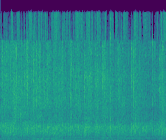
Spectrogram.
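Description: A church congregation breaks into loud, sustained applause, a dense wash of clapping that fills the room with no speech.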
